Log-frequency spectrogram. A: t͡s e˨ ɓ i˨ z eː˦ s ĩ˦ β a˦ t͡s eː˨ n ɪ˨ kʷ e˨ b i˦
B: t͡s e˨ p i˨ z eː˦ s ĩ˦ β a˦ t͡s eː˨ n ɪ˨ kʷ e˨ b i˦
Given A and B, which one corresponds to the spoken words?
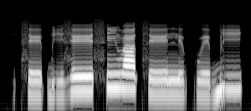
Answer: A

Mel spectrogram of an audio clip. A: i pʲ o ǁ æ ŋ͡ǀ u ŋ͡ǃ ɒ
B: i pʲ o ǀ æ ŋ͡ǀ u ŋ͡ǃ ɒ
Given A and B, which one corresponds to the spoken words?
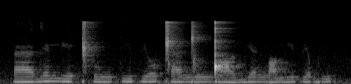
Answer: A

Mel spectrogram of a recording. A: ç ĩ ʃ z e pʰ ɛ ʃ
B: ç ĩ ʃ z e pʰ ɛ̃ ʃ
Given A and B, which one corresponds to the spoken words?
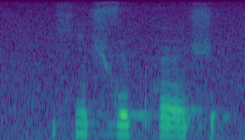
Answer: B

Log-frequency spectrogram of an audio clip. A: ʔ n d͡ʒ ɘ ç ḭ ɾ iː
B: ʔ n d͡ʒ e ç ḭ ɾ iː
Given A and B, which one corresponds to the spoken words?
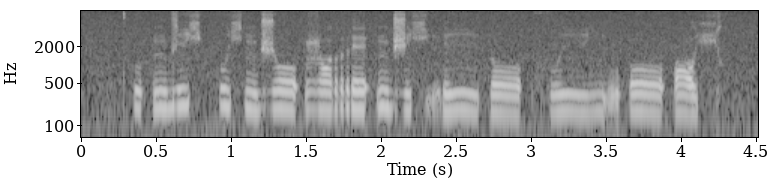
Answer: A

